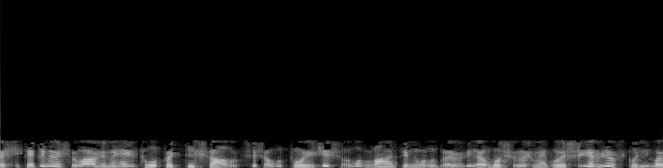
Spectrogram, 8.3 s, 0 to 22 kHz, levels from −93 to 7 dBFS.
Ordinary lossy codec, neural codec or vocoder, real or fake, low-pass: MP3, 16 kbps; autoencoder, 44.1 kHz, a latent of 192 numbers a frame, MeloTTS; fake; 3.6 kHz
